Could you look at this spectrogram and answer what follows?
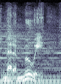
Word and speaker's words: MetaMUI: A project like MetaMUI, that's pronounced MetaMUI, chose this opposite path.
